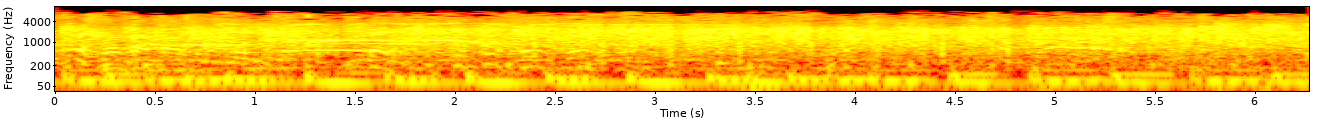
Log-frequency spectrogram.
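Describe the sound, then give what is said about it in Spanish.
Studio audience applause on a television set: dense, steady clapping at an even loudness that fills the whole clip, with faint whoops and crowd babble mixed in. “Un fuerte aplauso para él.”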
